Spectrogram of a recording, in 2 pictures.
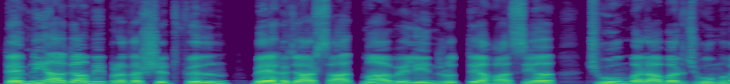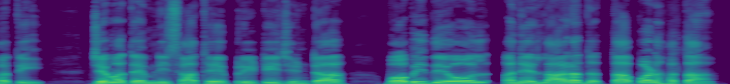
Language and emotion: Gujarati, neutral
